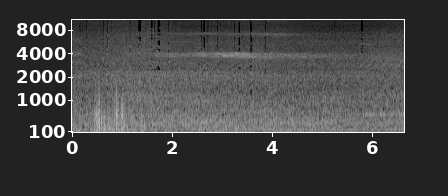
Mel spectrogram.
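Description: London Northwestern Railway Class 350 Desiro electric multiple unit running past along the platform: a steady rush of wheels on rails, with a couple of loud knocks about half a second to a second in.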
